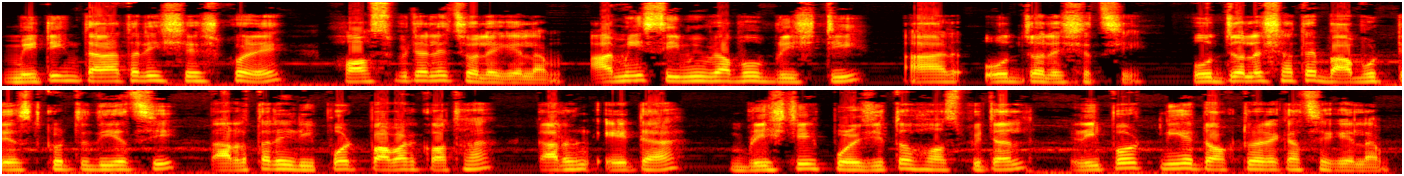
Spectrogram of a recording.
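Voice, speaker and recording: A man's voice: mid-range voice, a little fast. A man narrating a first-person love story as a dramatised audio tale. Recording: music under the voice.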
